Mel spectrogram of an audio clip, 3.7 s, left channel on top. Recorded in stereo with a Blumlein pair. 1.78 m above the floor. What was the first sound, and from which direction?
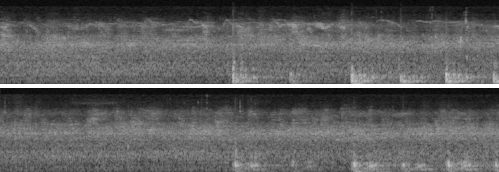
Running footsteps, 55° left.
